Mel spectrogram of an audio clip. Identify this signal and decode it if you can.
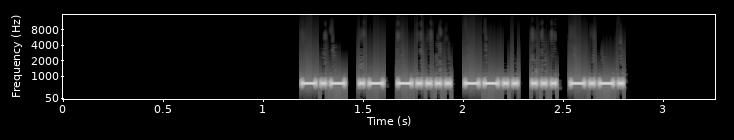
Morse code, heard as a keyed tone, about 52 wpm, 700 Hz. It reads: KA6ZSC
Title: USA Call Signs - 6 Characters - 6x Character Spacing - 50wpm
